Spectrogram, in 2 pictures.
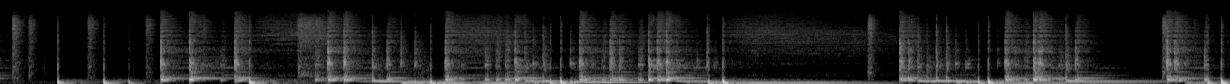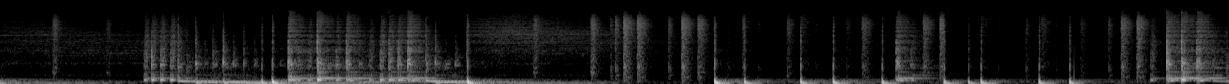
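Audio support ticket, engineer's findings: Dropped buffer (overrun) at 10.38 s and 23.04 s. Symptom: abrupt forward jump in the music, no gap of silence; roughly 70 ms skipped at 10.38 s, around 40 ms at 23.04 s. Likely cause: capture side not draining the input buffer before hardware overwrote it, so each lost block is discarded and the surrounding audio is spliced edge to edge. Probable component: capture thread scheduling or undersized buffering.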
